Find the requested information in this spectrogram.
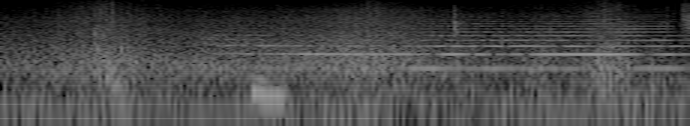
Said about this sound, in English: And she peels out, instead of going through that tube you were heading to, she crashes through the delivery doors you hear an emergency siren go off, and then the tunnel starts filling with water.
